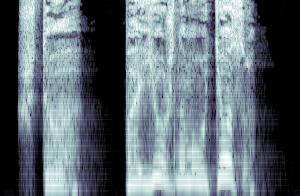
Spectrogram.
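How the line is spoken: Incredulous exclamation. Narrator (Russian): недоверчиво воскликнул Лука

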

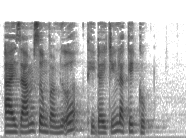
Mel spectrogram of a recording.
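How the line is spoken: Cold warning. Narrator (Vietnamese): Hắn ta lạnh lùng nói với mọi người

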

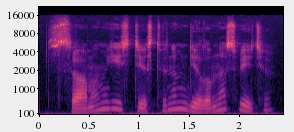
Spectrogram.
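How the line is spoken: Commissioner speaking quietly. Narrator (Russian): негромко произнес комиссар

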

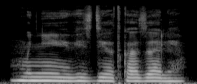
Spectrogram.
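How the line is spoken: Dejected voice. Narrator (Russian): упавшим голосом сообщила я

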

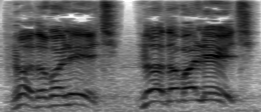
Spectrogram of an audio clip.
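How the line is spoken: Shouting. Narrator (Russian): закричал Бернардо

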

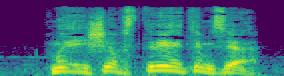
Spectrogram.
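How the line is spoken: Shout. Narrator (Russian): крикнул

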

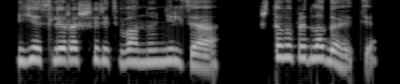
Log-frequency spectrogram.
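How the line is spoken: Glum question. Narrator (Russian): уныло осведомилась я

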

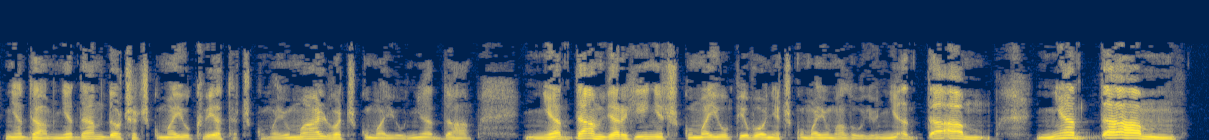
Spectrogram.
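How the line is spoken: Breathless grief-stricken whisper. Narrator (Belarusian): шаптала, задыхалася ад гора, ад любасці

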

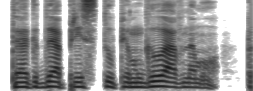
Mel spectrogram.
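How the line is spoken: Through gritted teeth. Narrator (Russian): процедил Марк

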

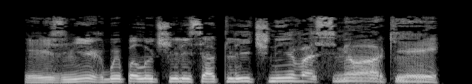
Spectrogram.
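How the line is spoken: Growl from above. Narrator (Russian): прорычал черный откуда-то сверху

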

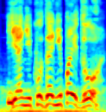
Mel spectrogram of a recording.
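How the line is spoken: Sharp reply, old woman. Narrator (Russian): резко ответила старуха

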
